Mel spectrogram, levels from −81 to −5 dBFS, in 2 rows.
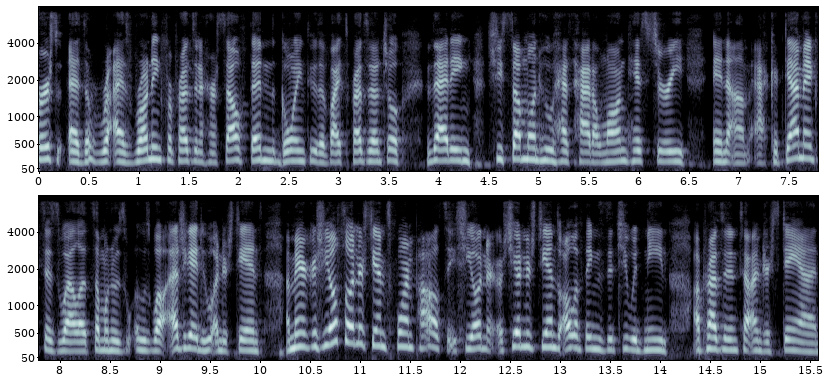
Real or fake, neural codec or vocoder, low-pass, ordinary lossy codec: fake; codec, 16 kHz, 2 kbps, X-Codec, HuBERT features, trained on LibriSpeech; 7.2 kHz; Opus, 64 kbps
